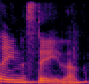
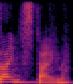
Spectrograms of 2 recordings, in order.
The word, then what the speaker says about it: Einstein: So like Einstein, that's the reason why indeed it's read in that way. It's not Einstein, it's Einstein, because EI is pronounced I in Deutsch.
